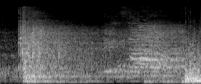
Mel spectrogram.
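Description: Ensemble of Japanese taiko drums struck together with wooden sticks: a loud unison hit about a quarter second in that rings and fades, then a heavier unison hit near the end.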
